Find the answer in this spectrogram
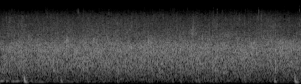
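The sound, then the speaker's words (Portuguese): Sustained applause from a crowd at the Maria Matos venue, a dense wash of many hands clapping steadily at a fairly even level for the whole stretch, with no voices breaking through. “Uma grande salva de é palmas à sala.”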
